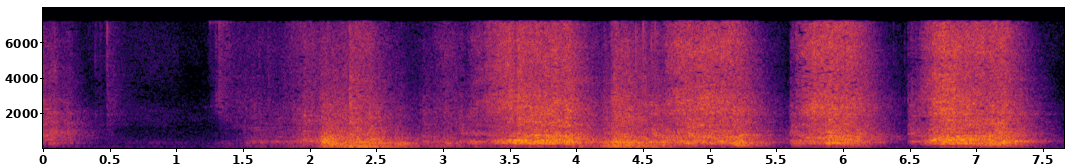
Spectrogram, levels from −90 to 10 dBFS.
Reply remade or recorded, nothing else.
recorded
